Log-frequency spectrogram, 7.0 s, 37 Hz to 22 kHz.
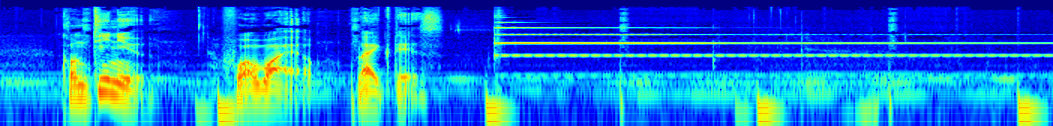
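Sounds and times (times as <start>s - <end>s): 
speech: 0.4s - 3.1s
bell struck softly with a wooden stick, ringing: 3.3s - 7.0s.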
